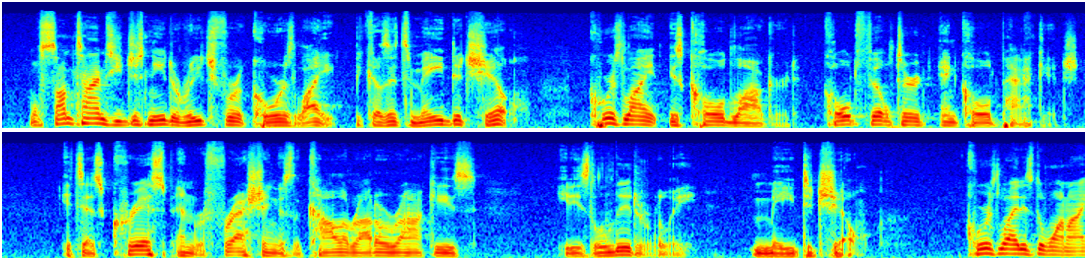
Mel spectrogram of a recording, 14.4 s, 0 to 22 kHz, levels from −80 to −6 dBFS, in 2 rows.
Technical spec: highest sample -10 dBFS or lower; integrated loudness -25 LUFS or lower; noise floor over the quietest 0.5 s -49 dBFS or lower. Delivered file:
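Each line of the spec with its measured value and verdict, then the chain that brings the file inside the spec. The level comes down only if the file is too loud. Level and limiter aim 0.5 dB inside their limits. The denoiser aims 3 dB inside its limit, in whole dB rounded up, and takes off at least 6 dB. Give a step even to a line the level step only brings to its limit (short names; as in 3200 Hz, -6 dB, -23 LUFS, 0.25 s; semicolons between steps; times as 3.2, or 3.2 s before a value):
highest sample -4.5 dBFS: fail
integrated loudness -17.0 LUFS: fail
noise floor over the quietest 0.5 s -47 dBFS: fail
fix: gain -8.5 dB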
